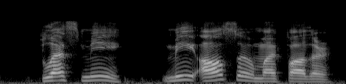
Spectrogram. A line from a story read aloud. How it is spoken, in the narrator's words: Esau heard the words of his father, he cried with a cry exceeding great and bitter, and said to his father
